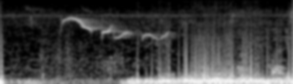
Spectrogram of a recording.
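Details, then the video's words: Red-backed scrub robin song, which varies from area to area: one high whistled phrase sliding down into two short upturned notes, followed by loud low rumbling noise. "Red-backed Scrub Robin singing"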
